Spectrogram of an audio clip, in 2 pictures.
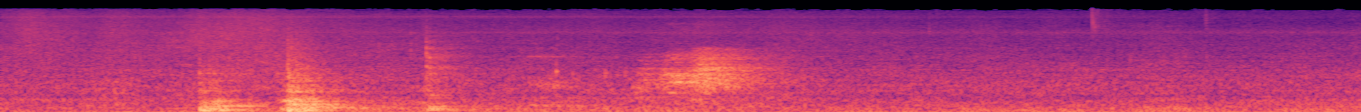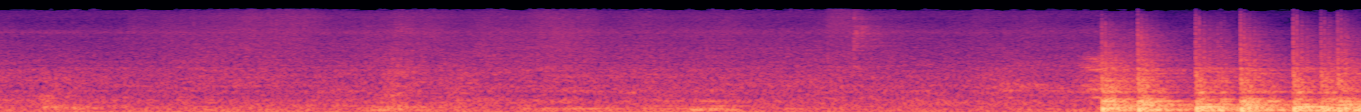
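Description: Sticks strike a drum in sparse beats, then a fast burst of drumming.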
